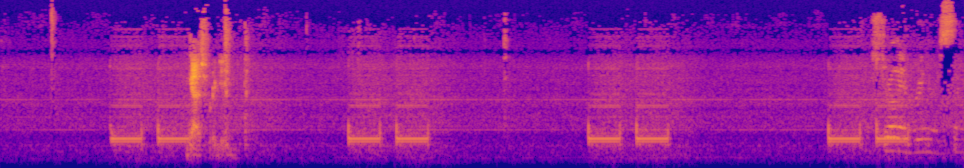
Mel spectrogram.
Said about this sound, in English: Australian ringers sound so strange. Yeah. Is that different? It's quite different.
